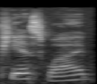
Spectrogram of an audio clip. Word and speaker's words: Psy: I know it's spelled like P-S-Y, but, it's actually pronounced Psy.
